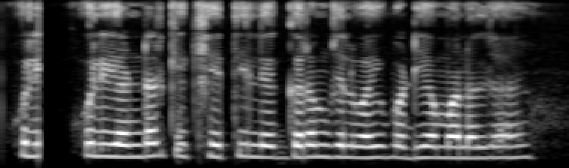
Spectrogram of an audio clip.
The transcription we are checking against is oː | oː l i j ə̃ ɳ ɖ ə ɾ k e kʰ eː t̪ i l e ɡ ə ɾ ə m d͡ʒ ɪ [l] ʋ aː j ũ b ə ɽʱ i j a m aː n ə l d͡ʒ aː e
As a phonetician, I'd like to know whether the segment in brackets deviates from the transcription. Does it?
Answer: no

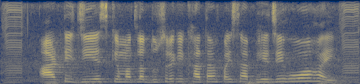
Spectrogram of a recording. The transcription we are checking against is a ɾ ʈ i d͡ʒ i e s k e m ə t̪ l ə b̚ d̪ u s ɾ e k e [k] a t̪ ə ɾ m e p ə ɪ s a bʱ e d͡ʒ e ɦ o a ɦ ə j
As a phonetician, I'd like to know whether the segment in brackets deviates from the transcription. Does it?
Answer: yes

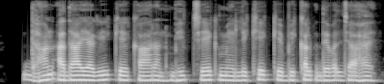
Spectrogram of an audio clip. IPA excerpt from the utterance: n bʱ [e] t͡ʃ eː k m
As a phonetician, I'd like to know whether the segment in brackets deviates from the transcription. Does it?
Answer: yes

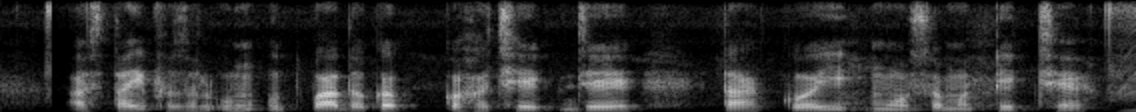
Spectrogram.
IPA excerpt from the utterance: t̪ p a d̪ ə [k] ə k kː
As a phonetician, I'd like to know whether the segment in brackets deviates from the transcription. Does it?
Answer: no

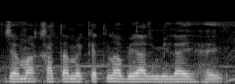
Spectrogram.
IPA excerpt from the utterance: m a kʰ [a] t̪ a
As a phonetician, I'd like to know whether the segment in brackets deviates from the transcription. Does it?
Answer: no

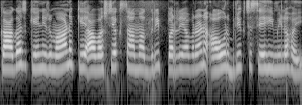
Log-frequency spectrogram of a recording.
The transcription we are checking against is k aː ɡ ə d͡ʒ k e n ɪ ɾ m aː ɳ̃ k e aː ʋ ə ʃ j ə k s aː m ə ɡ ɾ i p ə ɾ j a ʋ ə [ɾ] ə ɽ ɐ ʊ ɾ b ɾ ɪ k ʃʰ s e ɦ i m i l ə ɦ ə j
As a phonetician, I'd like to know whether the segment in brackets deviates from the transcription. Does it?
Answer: no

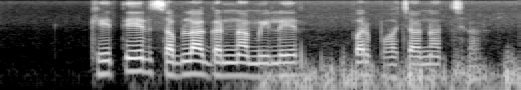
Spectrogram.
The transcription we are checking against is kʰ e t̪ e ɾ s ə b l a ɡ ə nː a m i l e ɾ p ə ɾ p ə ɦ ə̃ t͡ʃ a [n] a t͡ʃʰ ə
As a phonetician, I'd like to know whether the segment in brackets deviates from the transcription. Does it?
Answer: no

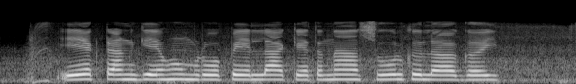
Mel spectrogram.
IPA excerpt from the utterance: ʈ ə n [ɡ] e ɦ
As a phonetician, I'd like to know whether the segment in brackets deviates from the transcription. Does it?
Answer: no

